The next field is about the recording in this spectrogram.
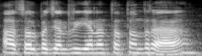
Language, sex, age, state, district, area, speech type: Kannada, male, 60+, Karnataka, Bidar, urban, spontaneous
